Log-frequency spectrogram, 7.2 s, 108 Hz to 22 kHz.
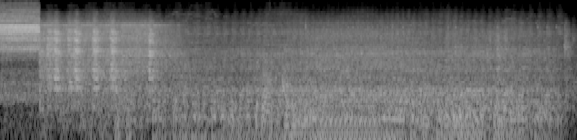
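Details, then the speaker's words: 1985 Honda Elite scooter, sat unused for an unknown time, started on starting fluid sprayed into the suspected airbox intake: spray hiss, then the small engine catches and chugs unevenly before dying; fuel delivery fault, possibly carb-related. "almost it almost runs it would appear that we do have a fuel deliver issue could be a could be carb related"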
